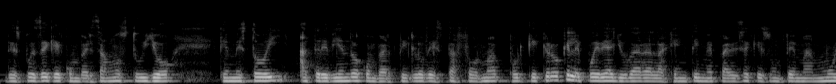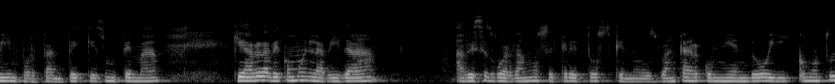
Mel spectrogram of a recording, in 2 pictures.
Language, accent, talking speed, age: Spanish, Mexican, 210 wpm, 50-69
